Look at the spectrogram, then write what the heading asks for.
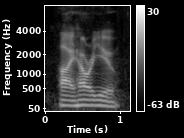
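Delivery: put-on American accent. A streamer tries out an American accent for viewers: American accent. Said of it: "whether I'm any good at American accents".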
